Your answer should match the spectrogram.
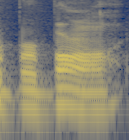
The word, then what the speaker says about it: Bourbon: So for example, in the country of in the 1500s, the 15 and 1600s, the Bourbon royal family, or Bourbon, if you're a Francophile and want it pronounced correctly, but the Bourbon royal family has consolidated governmental power within their family, and they are reigning as the monarchs of France.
